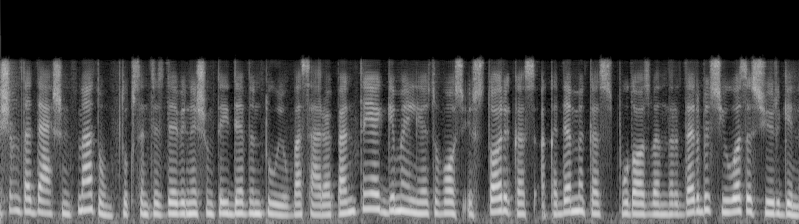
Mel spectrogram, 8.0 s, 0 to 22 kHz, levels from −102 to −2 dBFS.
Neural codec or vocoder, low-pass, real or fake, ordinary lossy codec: codec, 16 kHz, about 1 kbps, DyCAST, with the encoder's durations; 7.2 kHz; fake; Opus, 64 kbps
